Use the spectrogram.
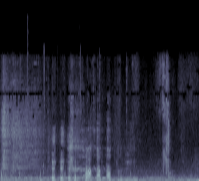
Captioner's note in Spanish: Risas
